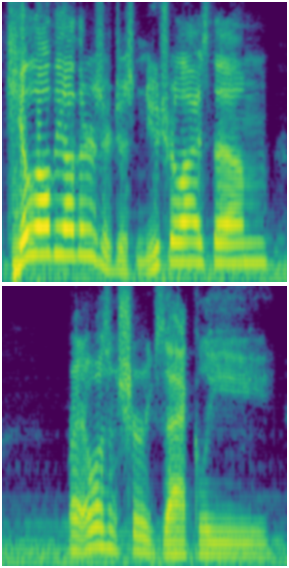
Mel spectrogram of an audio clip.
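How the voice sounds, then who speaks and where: A man's voice: high-pitched, very animated, unhurried, creaky, a little hiss or hum. A man co-hosting a podcast, chatting casually and informally about what he has listened to. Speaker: podcast co-host. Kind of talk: casual chat about a sci-fi audio drama.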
